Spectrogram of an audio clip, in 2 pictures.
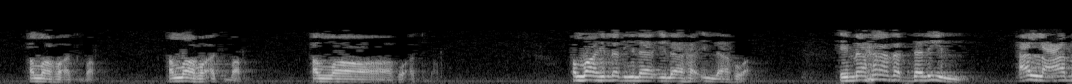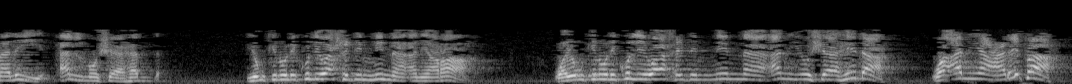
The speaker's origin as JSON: {"language": "Arabic", "country": "Yemen", "said": "كان أحد مشايخ القبائل عندنا في اليمن"}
